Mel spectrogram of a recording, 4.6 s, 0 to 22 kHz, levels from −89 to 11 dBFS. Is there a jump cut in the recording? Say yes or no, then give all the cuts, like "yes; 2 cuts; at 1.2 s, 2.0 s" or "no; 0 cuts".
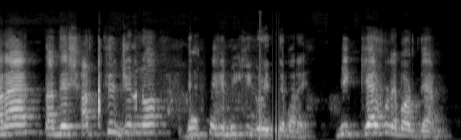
no; 0 cuts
